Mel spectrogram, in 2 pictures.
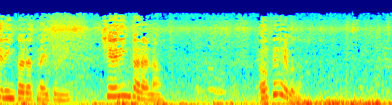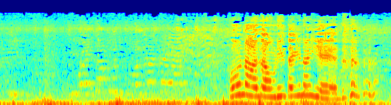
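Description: A middle-aged woman speaks with animation close by.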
